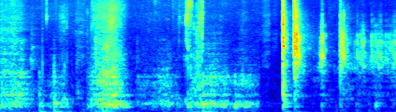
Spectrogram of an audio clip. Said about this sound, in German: Also ich habe vor mir Knabbergebäck und Nutella und jetzt schraube ich das Nutella-Glas auf.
